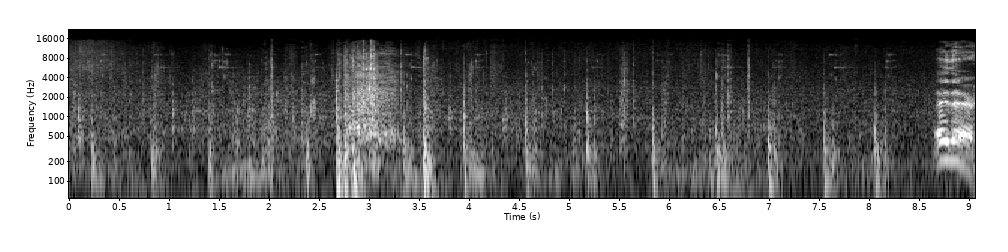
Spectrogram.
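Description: Boots thud on wooden boards.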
